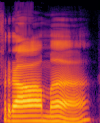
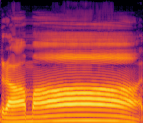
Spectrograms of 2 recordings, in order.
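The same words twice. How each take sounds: First: The final a is short. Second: The final a is lengthened. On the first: The speaker calls it right. "Instead of Rama" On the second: The speaker calls it wrong. "you end up adding an extra a ... That is wrong"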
